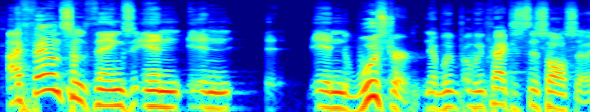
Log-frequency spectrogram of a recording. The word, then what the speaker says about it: Worcester: But I found some things in Worcester. We practice this also. It's not spelled like Worcester, but that's how they say it. I want to fit in, so I mean, you're almost there. Worcester, yeah.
